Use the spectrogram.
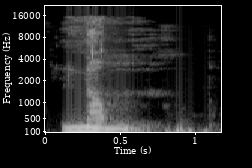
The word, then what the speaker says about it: numb: The next one is numb. The B is silent. The B is silent. Numb.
